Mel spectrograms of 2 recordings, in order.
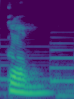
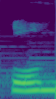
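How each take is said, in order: First: The vowel is a short uh sound. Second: The vowel is a long o sound. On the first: The speaker calls it right. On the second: The speaker calls it wrong.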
